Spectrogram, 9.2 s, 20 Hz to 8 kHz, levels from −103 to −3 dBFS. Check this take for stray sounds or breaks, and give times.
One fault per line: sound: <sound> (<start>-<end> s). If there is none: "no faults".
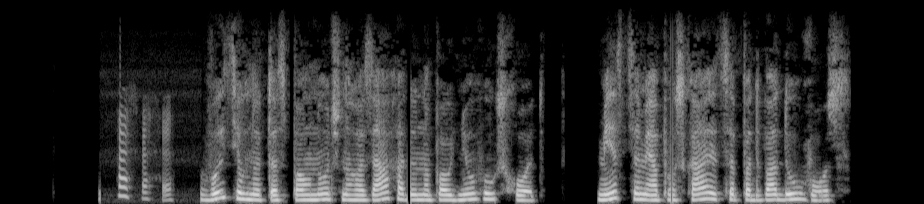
sound: laugh (1.2-1.8 s)
sound: dropout (4.1-4.1 s)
